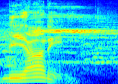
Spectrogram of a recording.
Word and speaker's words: Nani: In Atlanta, we were told it was Nani. It is spelled N A N I. And so I think it said Nani.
